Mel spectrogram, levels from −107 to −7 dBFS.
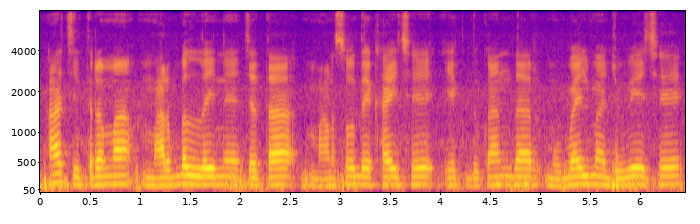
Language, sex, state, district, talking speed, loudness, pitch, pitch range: Gujarati, male, Gujarat, Gandhinagar, 130 wpm, -17 LUFS, 130 Hz, 125-135 Hz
